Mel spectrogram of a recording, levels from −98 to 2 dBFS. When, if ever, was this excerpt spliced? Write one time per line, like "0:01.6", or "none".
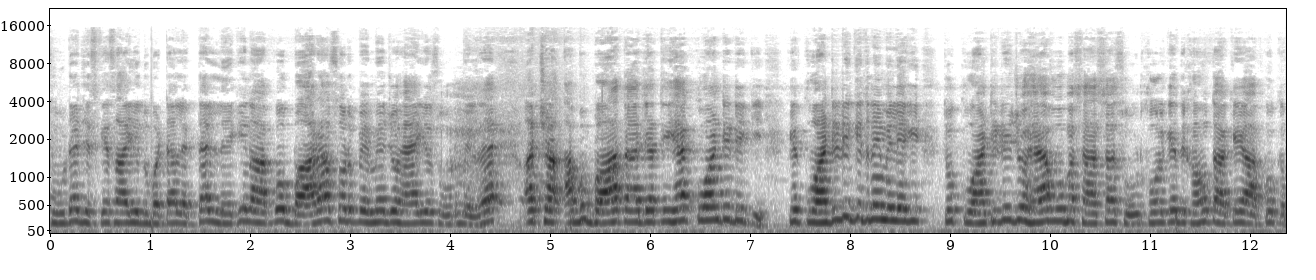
none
